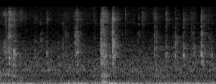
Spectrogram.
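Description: A few scattered keystrokes on a computer keyboard, with a quick cluster of clicks about a second in.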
